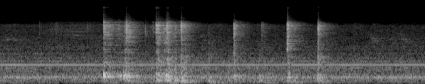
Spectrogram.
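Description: A metal lid clinks and scrapes onto a steel pot.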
